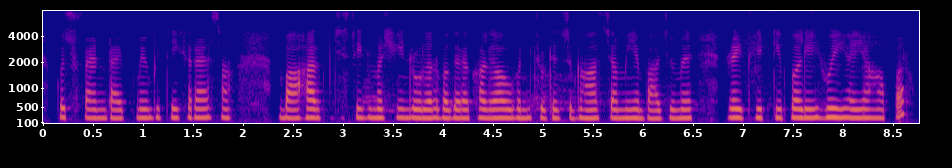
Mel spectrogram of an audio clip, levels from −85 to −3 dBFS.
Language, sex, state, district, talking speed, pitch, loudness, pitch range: Hindi, female, Bihar, Saran, 200 wpm, 225 Hz, -38 LUFS, 220-230 Hz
